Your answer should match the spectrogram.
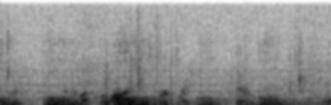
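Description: A dog making soft, low whining and grumbling sounds in short bouts, with muffled voices in the background.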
